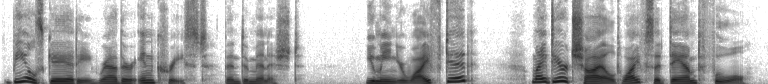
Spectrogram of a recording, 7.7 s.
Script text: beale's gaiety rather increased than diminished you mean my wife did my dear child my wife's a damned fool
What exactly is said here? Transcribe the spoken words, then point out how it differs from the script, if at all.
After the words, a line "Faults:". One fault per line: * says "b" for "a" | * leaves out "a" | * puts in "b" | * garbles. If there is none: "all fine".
beale's gaiety rather increased than diminished you mean your wife did my dear child wife's a damned fool
Faults:
* says "your" for "my"
* leaves out "my"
